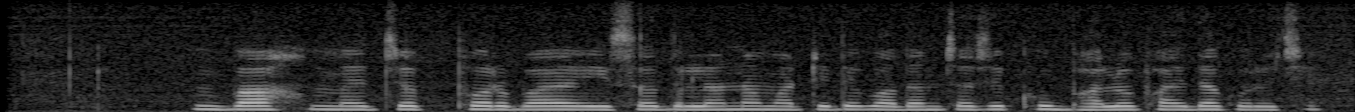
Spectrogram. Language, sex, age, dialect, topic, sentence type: Bengali, female, 18-24, Rajbangshi, agriculture, question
